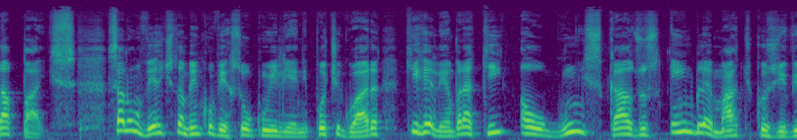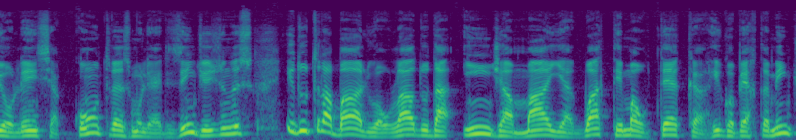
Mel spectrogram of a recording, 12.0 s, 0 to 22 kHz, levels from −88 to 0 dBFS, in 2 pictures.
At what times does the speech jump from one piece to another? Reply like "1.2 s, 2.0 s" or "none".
none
